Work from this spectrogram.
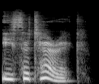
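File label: "esoteric", British English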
